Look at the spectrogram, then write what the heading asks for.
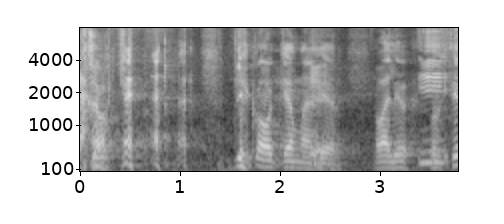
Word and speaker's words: Churchill: Numa boa pronúncia inglesa, Churchill.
